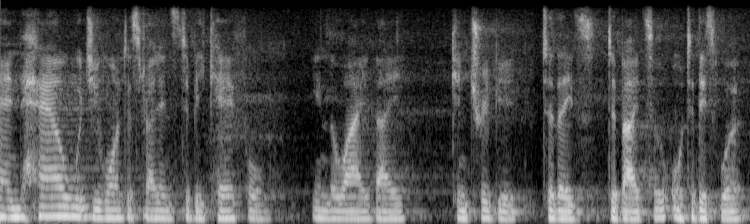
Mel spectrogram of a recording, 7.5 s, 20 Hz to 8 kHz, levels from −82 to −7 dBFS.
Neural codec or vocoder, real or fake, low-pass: none; real; 7.2 kHz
